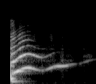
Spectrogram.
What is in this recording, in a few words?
Guitar Plink Slide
